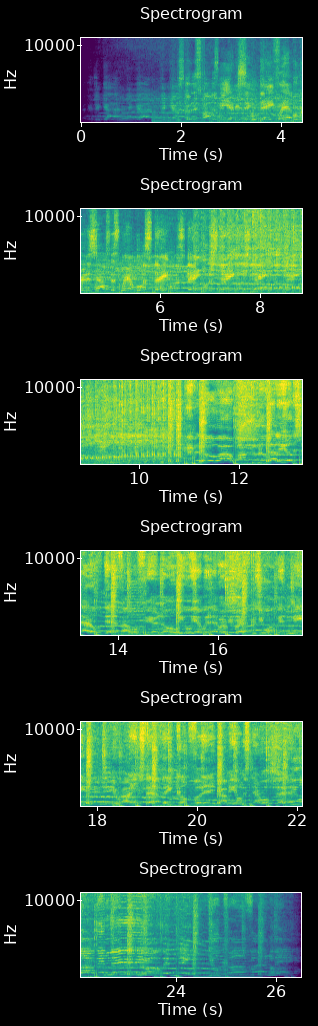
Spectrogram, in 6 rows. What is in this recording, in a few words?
RAP; Psalm 23 The Lord is my Shepherd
